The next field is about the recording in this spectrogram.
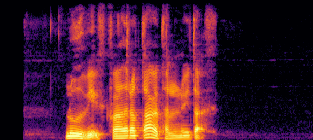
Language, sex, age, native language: Icelandic, male, 20-29, Icelandic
